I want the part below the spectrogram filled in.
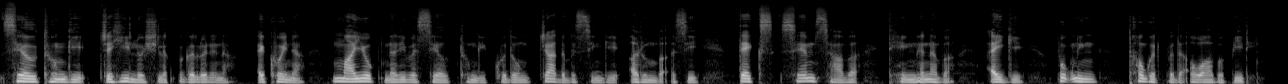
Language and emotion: Manipuri, sad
